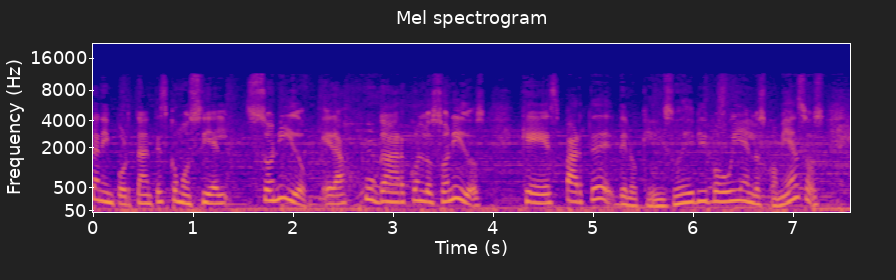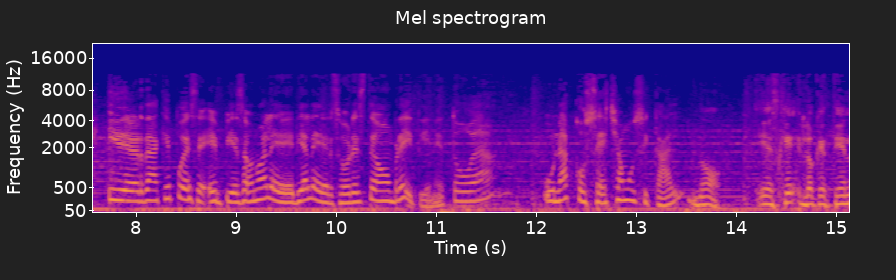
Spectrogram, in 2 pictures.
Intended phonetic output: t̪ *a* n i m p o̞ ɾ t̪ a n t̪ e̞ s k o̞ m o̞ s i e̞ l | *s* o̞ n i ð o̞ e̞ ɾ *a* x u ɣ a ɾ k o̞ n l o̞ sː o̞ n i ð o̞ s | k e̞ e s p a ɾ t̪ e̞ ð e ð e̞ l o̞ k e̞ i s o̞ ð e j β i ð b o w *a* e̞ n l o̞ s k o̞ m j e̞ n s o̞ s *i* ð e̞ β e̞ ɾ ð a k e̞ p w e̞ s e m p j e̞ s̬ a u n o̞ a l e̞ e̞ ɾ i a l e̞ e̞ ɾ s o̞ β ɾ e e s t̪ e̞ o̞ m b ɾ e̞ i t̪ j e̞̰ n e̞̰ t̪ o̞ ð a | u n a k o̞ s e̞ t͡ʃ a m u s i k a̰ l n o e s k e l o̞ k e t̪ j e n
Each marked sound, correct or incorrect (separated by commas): correct, correct, correct, incorrect, correct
